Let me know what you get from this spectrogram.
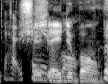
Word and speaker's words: Chez du Bon: Oh, I'm going to say it like a redneck. Chez du Bon. What is it? – Chez du Bon. – There you go.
